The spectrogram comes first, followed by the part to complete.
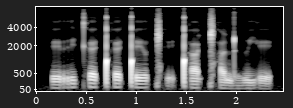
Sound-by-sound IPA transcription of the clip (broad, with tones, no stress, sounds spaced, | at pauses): e˨ r i˦ kʰ ɛ˦ ǃʰ ɛ˦ ǃ e˦ ə̯ ǁʰ ḛ˨ ǃʰ a˦ ǁʰ a˨ ɳ ɖʱ ɨ˨ j e˨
